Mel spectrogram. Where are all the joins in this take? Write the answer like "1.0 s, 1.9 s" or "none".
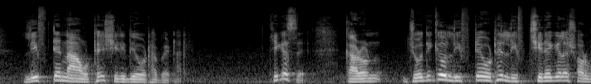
none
